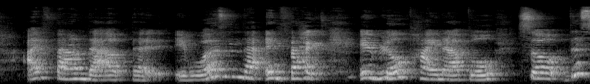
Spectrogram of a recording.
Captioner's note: laughs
